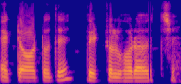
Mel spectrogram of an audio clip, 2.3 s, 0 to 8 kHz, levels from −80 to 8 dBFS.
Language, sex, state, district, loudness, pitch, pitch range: Bengali, male, West Bengal, Kolkata, -17 LUFS, 130 Hz, 125-150 Hz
